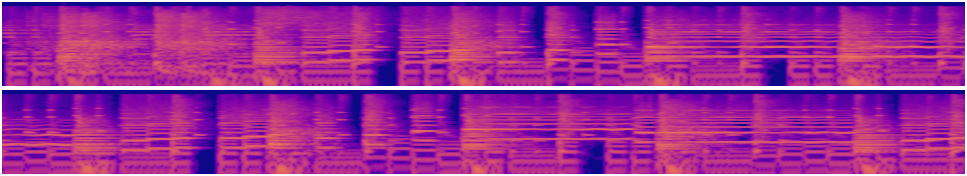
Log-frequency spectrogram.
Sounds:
Music

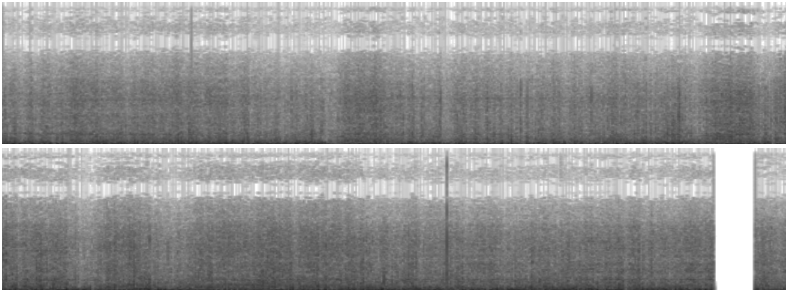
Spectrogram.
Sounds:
Water vehicle, Vehicle

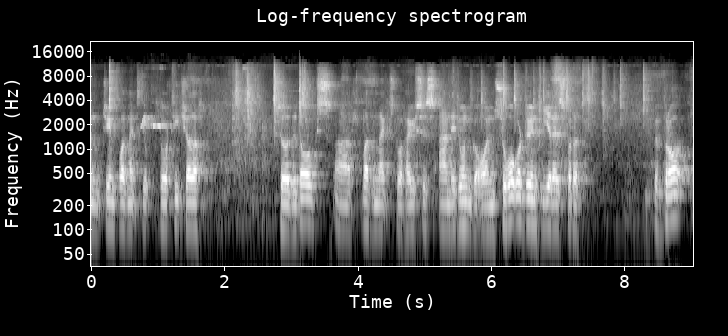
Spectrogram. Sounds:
Speech

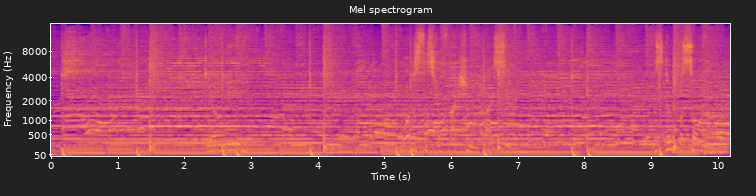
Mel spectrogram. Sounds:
Music, Speech, House music

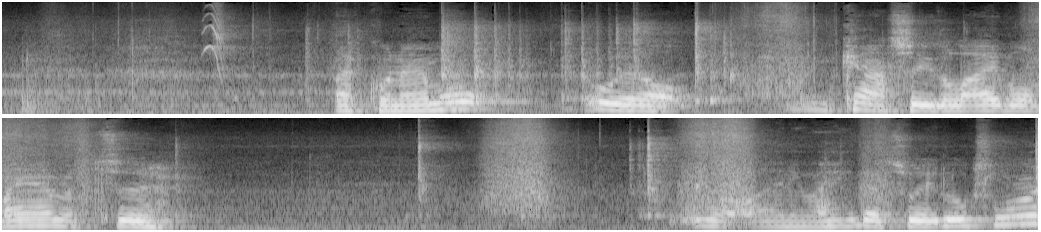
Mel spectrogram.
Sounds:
Speech

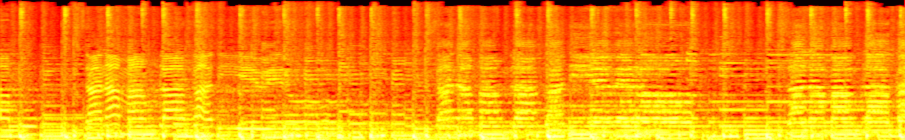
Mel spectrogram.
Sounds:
Music

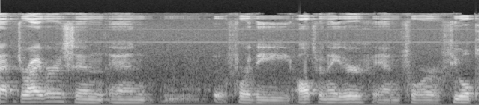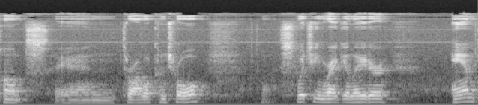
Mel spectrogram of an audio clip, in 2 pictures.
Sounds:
Speech

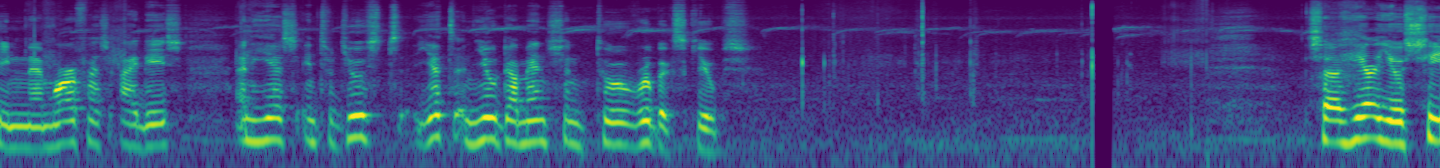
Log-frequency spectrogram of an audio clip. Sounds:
Speech, outside, urban or man-made

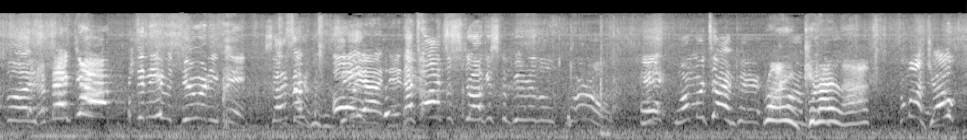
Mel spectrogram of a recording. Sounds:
Speech

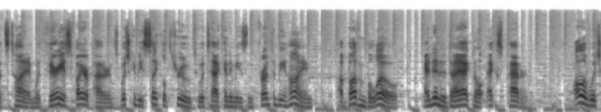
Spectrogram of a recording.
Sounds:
Music, Speech

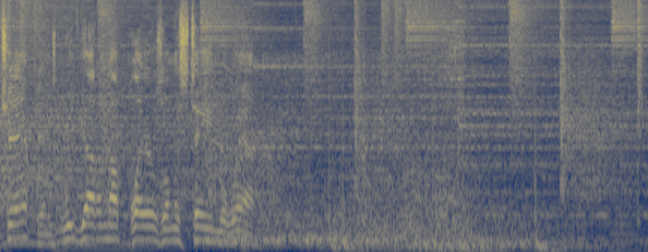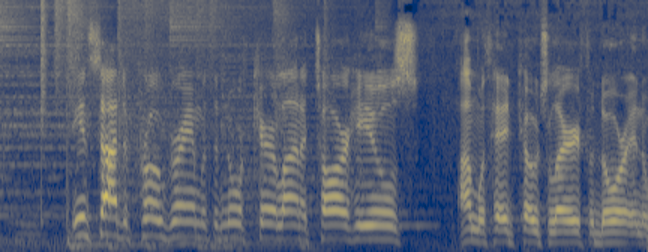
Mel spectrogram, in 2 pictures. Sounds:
Speech, Music

